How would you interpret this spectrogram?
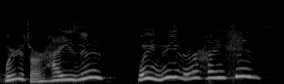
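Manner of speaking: slow, high searching call; little old lady. Retold or imitated. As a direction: imitate an old lady calling for someone missing. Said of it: "this dude and the old, little old lady".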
